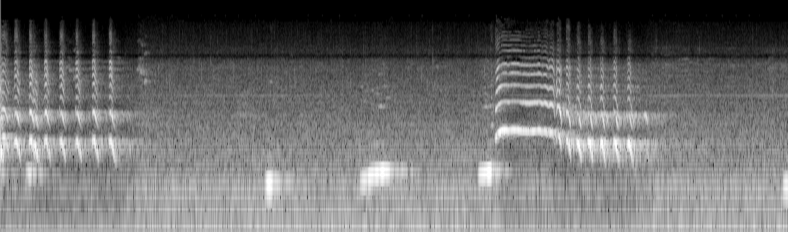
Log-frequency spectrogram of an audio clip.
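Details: Zoo siamangs at Riverbanks Zoo, South Carolina: a run of clipped, ringing barks, then a pause with a few soft low booms, followed by a loud rising cry that breaks into another burst of rapid barks.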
